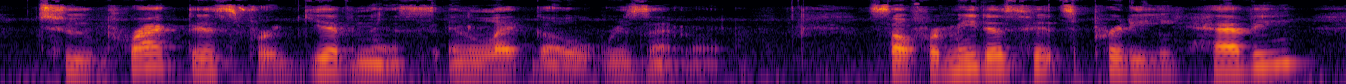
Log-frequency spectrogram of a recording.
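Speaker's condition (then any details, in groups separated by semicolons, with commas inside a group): No condition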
